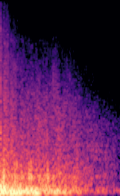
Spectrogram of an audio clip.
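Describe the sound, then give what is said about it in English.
A loud, deep explosion sound effect, edited in, bursts at once and rumbles heavily through the low end, then fades away over about a second and a half with no voices present. “You ready for this molten hot take, which might also get an explosion edited in?”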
